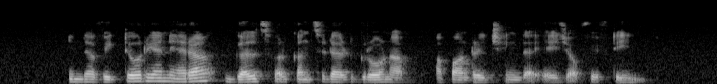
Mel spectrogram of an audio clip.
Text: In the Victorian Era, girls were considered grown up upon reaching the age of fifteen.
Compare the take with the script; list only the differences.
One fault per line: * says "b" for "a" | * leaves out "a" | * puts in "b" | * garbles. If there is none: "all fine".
all fine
